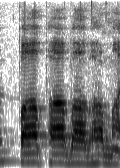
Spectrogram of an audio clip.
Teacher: जब भी आप पा, फा, बा, भा, मा यानी कि पूरे पावर के व्यंजन को जब आप बोलेंगे, जब उनका उच्चारण करेंगे, तो किसी भी जगह पर आप ऐसा नहीं हो सकता है किसी व्यंजन को बोलते समय कि आप अपने होंठों को चिपकाएं ना। होंठ अगर चिपकेंगे नहीं तो आप पा वर्ग का उच्चारण कर नहीं पाएंगे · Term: ओष्ठ व्यंजन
